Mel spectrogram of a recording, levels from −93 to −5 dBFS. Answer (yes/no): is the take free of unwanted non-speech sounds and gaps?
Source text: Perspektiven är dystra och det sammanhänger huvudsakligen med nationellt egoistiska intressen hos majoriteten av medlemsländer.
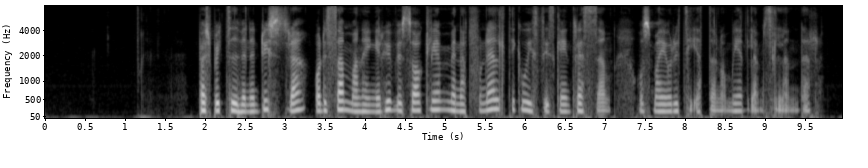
yes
